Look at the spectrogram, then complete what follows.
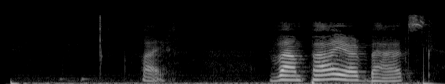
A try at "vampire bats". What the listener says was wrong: vampire bats. I want you to be more aware of the V because we don't want it to sound like a B. Not vampire bats, but vampire bats.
